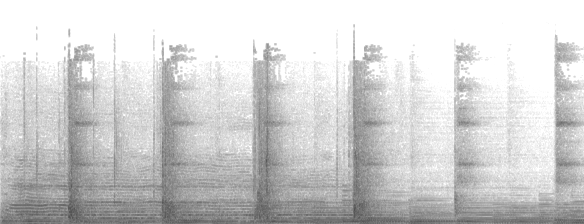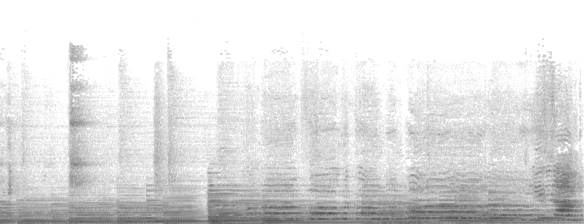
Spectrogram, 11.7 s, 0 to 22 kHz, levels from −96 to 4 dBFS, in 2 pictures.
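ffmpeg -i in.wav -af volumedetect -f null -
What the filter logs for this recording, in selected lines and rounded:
mean_volume: -34.1 dB
max_volume: -9.9 dB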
